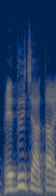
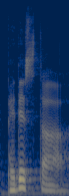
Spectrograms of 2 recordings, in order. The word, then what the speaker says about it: 베데스다: 있었습니다 이 베데스다 연못에 번역 에서는 베드 자다 이렇게 에 번역하고 있는데 기록하고 있는데 우리에게 익숙한 바 발음은 베데스다 잖아요 그래서 매 ds 다연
